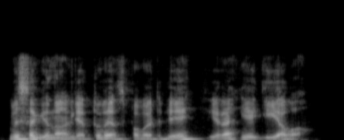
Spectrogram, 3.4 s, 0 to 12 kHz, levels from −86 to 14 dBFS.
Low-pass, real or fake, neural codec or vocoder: 7.2 kHz; fake; codec, 16 kHz, 4 kbps, FunCodec, trained on Chinese and English, 50 frames a second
